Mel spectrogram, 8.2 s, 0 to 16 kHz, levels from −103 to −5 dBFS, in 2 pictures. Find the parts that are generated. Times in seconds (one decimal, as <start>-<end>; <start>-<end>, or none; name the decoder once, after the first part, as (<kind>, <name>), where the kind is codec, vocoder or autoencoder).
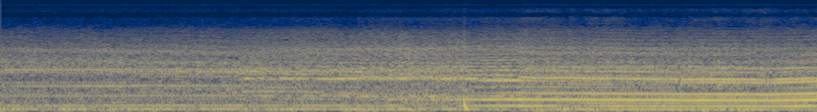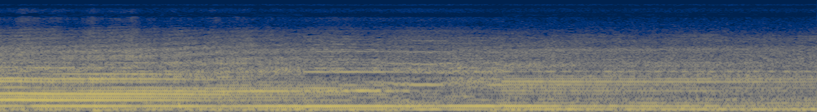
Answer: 1.2-2.6 (autoencoder, DAC-VAE); 5.6-6.6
